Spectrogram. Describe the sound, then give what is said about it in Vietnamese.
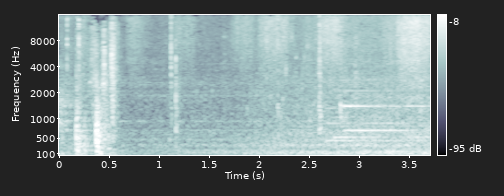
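A door bangs shut near the start in two quick wooden knocks, then a steady low rumble of background noise carries on with no one speaking. “Bố con đóng cửa rồi”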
